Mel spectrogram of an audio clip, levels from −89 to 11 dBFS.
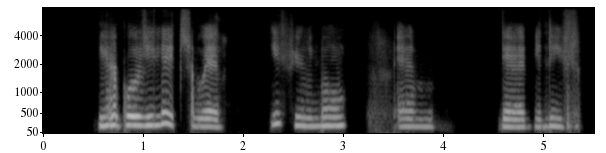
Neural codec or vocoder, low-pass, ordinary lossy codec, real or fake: codec, 16 kHz, 1 kbps, FreqCodec, smaller model; none; none; fake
